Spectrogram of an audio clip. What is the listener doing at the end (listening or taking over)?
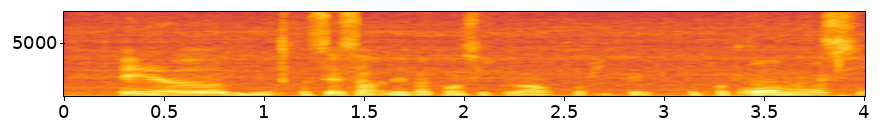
taking over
